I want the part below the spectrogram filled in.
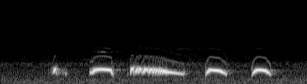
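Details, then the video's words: Spotted dove singing in the wild-voice, two-kuk style: a soft short note, a mellow coo, a long descending hoarse coo, then two clear coos, all low and hollow. "ขันสด เสียงป่า 2 กุก"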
